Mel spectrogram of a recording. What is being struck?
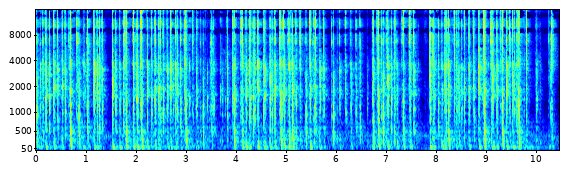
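Mechanical keyboard with plastic keycaps.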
